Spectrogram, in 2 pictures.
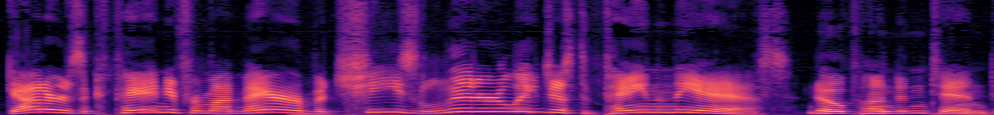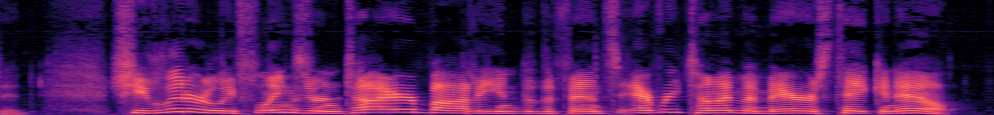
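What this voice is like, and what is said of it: Put-on southern accent. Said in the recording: “You don't like my southern accent?”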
